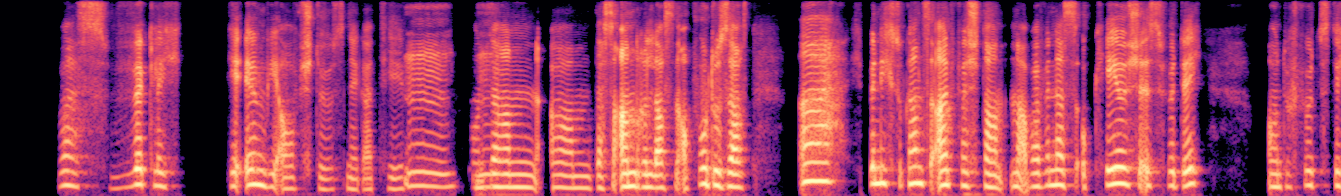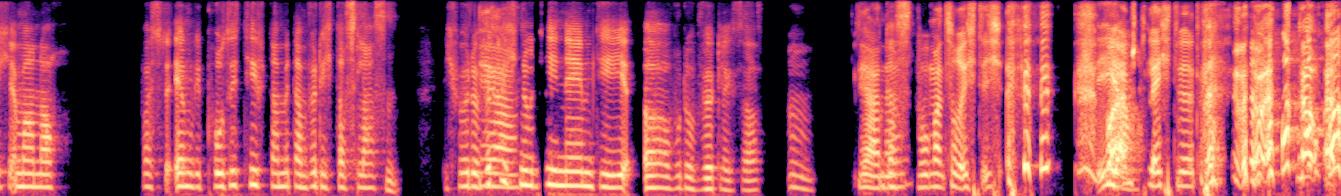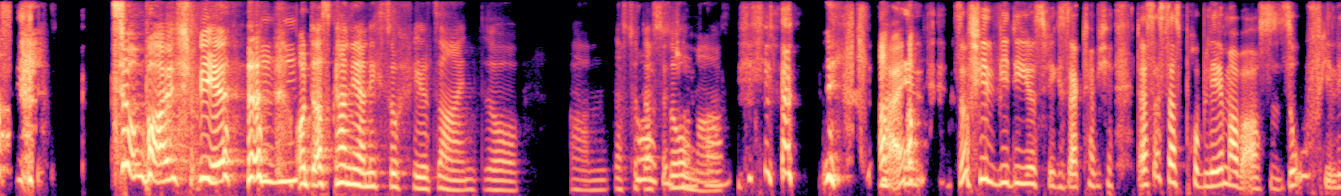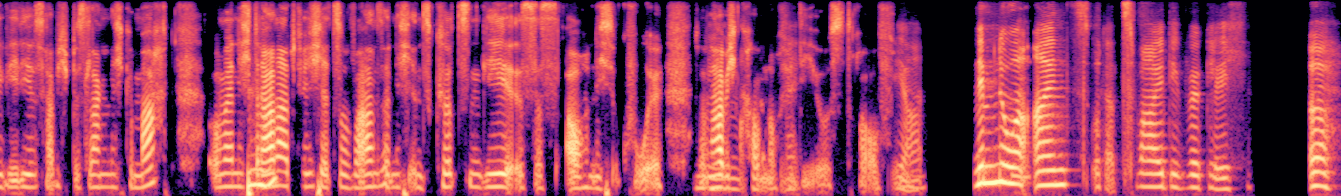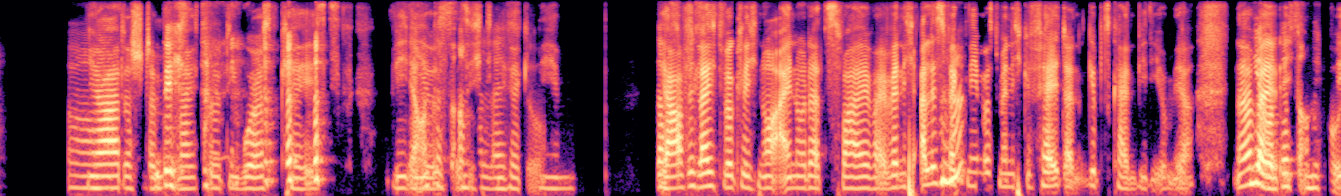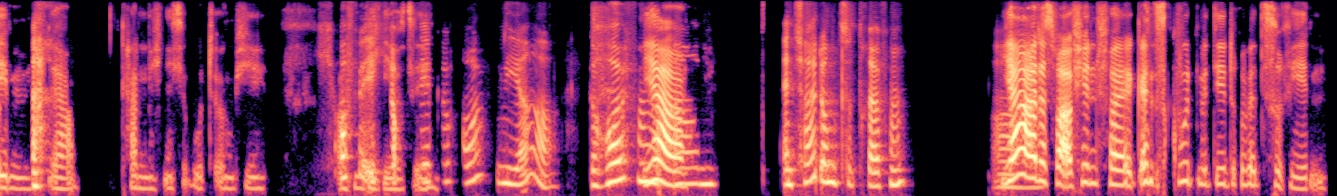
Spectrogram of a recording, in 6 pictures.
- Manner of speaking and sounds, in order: giggle; laugh; laughing while speaking: "Zum Beispiel"; laughing while speaking: "wenn man's sieht"; laugh; unintelligible speech; laugh; laughing while speaking: "Ja"; laughing while speaking: "dich"; laugh; in English: "worst case"
- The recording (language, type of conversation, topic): German, advice, Bin ich unsicher, ob ich altes Material überarbeiten oder löschen sollte?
